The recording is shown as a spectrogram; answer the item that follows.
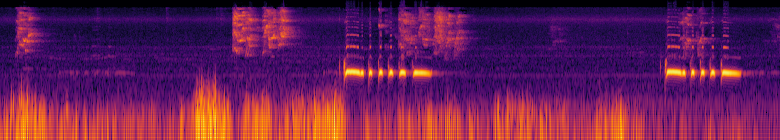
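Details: Zebra dove, Bangkok type, calling companions for song tutoring; two pulsed cooing phrases about four seconds apart, each ending in a sustained note, over low thumping and rustling noises and loud hissing bursts.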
